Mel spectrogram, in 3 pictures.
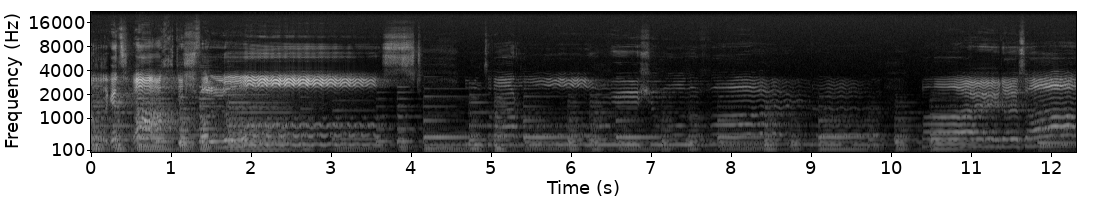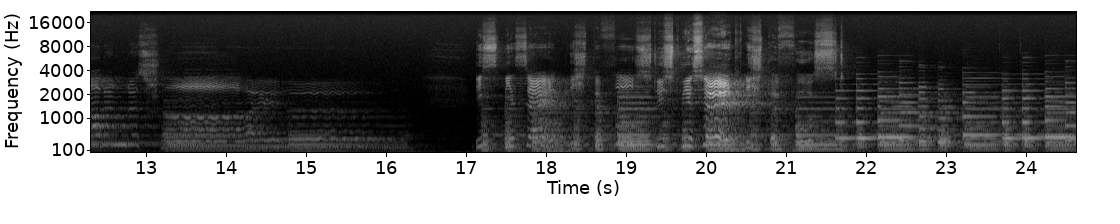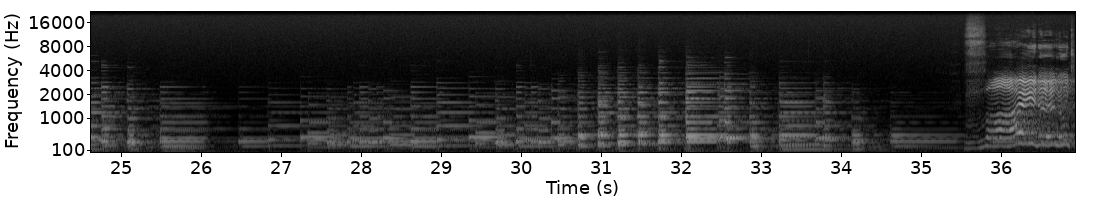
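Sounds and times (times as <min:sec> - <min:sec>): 
person singing: 0:00.0 - 0:16.1, 0:17.1 - 0:22.8, 0:35.5 - 0:36.9
piano: 0:00.0 - 0:36.9.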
